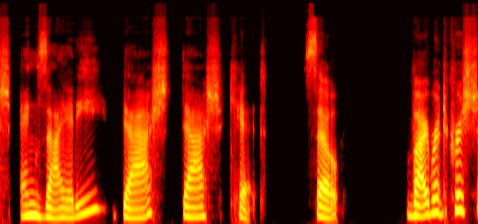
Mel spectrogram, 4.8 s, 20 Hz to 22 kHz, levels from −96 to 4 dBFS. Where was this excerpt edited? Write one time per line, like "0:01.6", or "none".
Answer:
0:01.7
